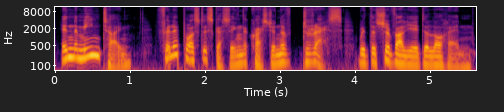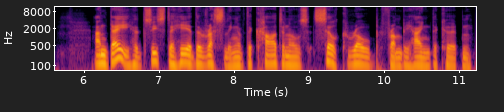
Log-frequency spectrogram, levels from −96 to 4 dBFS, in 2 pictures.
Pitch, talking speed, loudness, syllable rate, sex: 120 Hz, 170 wpm, -20 LUFS, 4.8 syllables/s, male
